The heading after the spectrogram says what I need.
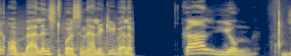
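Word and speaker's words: Jung: लेकिन जो लोग इससे समझकर इंप्रूव करते हैं वही लाइफ में आगे बढ़ते हैं और balanced personality develop Karl यंग जिसका जे एक्चुअली एज प्रोनाउंस होता है नियो एनालिटिकल थ्योरी ऑफ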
